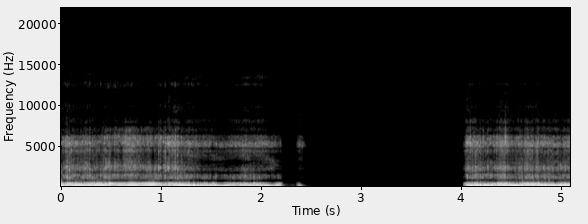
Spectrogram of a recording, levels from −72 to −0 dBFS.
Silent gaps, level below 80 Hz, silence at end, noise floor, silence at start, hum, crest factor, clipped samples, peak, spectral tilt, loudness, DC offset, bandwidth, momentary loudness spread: 2.85-3.98 s; -24 dBFS; 0 s; -40 dBFS; 0 s; none; 12 dB; under 0.1%; -2 dBFS; -8 dB/octave; -14 LUFS; under 0.1%; 7.6 kHz; 6 LU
